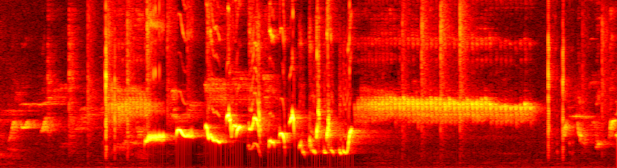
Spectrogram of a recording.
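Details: Fired-up white-rumped shama in fight-song: rich varied phrases of rapid slurred whistles and warbles tumbling up and down, followed by a long even high-pitched buzz and a few sharp clicks.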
